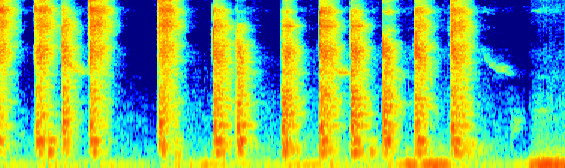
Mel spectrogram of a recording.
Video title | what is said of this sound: BATONG KALAWAKAN BA ITO O KAHOY NA NAGING BATO? | Ito ang tunog ng bato.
